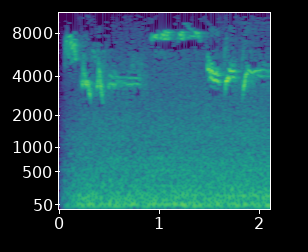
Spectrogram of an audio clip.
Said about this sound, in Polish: Ptaszki ćwierkają, że idzie wiosna, ale czy to już?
